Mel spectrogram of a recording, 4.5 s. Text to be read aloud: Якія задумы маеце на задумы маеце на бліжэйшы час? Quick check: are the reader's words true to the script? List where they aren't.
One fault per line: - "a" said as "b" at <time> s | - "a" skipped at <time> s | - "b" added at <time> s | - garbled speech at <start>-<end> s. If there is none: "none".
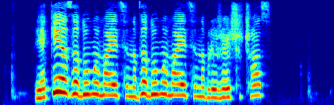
none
